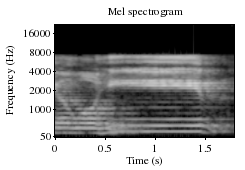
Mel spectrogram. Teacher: ظہیر میں لا پر پڑھیں گے، ہا کو لمبا کریں گے اور را باریک پڑھیں گے. وقفاً ظہیر مد عارض سکون ہے، اس لیے ہا کو لمبا کریں گے.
